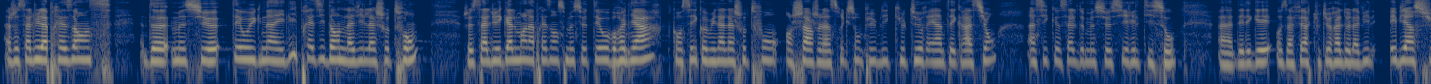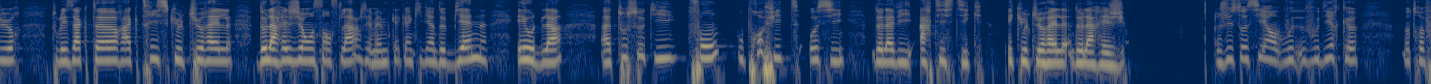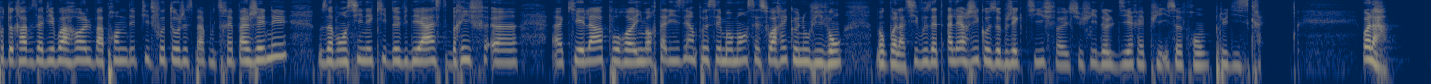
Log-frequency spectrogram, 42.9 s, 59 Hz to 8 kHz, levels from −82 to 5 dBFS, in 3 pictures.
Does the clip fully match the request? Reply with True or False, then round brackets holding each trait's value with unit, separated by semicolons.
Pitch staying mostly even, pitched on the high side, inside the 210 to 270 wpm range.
True (1.9 semitones; 230 Hz; 220 wpm)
